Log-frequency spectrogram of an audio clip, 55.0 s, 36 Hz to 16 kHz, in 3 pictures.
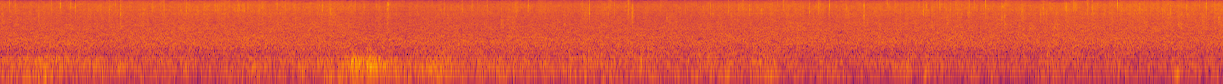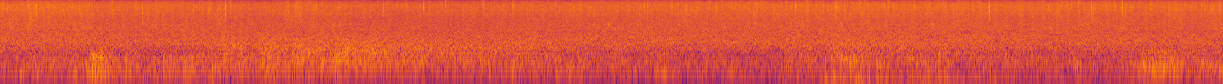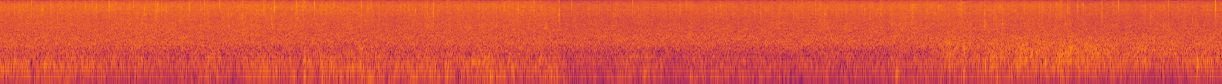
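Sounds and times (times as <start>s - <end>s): steady rain falling: 0.0s - 55.0s
thunder rolling: 3.7s - 11.8s, 30.5s - 45.2s, 50.1s - 55.0s.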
